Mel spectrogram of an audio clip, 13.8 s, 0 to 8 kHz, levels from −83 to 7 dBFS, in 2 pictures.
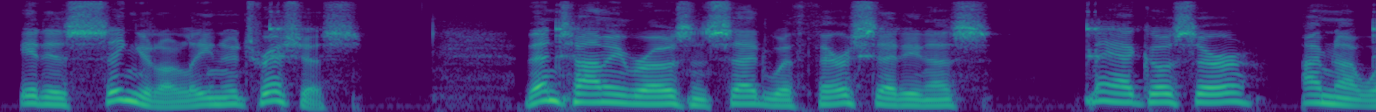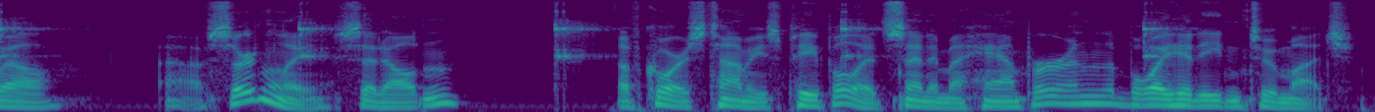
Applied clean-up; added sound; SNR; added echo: none; Glass; 19 dB; none.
